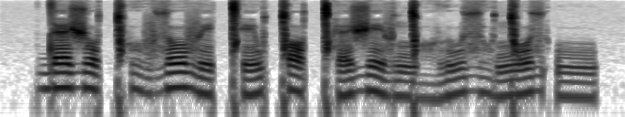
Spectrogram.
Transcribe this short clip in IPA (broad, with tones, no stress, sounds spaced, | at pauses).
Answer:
d ɛ˥ ʒ o˥˩ ǀʰ o̤˥˩ v z o˥ v e˨˩ ǀʰ e˩˥ w ǀ ɔ˥˩ ǀʰ ɛ˩˥ ʒ e˥˩ v ŋ͡ǀ ɔ̤˨˩ ð u˧˥ z o̤˥˩ ŋ͡ǀ o˧˥ z ʔ u˨˩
